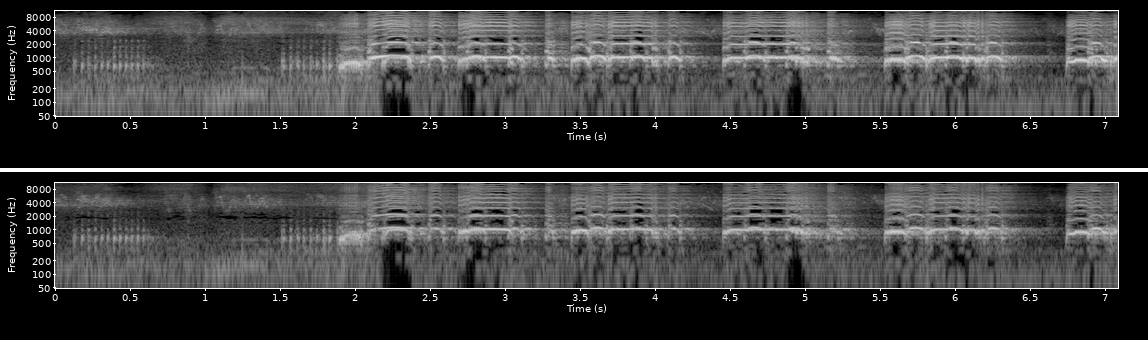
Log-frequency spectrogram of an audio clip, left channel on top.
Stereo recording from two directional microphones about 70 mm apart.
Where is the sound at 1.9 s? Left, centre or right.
Right.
